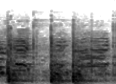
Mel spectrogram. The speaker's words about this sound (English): While everyone in the background chants, "Thank God for abortion,"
